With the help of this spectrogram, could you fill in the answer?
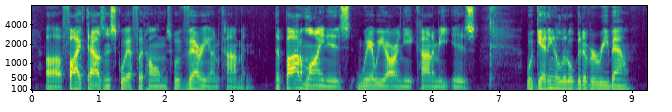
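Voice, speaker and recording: It is a plain, everyday voice. Its intonation is fairly even and its pace moderate. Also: man, fairly low pitch for a man. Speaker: co-host, financial writer and sports ministry worker. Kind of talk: radio co-host chat.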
